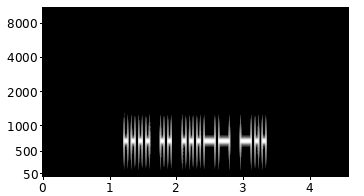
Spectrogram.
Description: Morse code, heard as a keyed tone, about 21 wpm, 700 Hz. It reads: HI3D
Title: DXCC-100 Call Signs - 4 Characters - Repeated 2x - 22wpm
